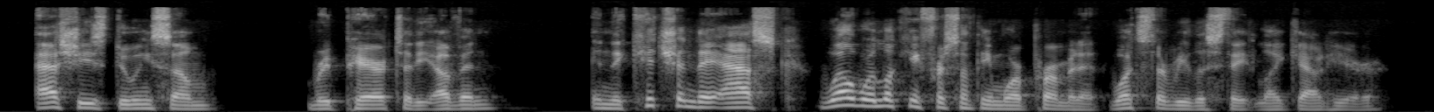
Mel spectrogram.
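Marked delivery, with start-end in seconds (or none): none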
